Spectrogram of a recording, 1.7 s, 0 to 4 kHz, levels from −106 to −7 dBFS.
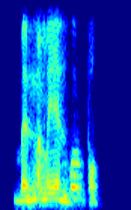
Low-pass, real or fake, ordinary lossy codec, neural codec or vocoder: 3.6 kHz; fake; Opus, 64 kbps; autoencoder, 48 kHz, 32 numbers a frame, DAC-VAE, trained on Japanese speech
